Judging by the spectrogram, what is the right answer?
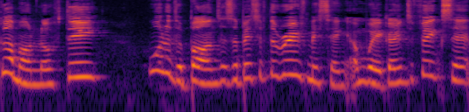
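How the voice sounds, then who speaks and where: A female-sounding, fairly high put-on character voice speaks at a moderate pace. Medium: read story.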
